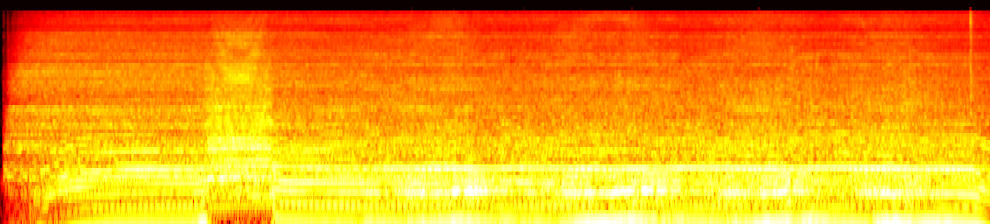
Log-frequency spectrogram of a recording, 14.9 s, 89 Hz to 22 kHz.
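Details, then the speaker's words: Vintage 1985 Hoover Commercial U7008 upright vacuum switched on at the handle at first run after unboxing; steady, even motor hum with no rattles or grinding, very quiet, quieter than a normal Senior. Running normally. "Runs good. It's very quiet, I have to say, very quiet. Quieter than a normal senior actually."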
